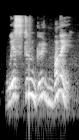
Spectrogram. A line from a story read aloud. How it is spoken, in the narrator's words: he was roaring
